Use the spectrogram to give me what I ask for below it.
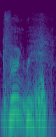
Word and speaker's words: Vyrnwy: And it's Lake Vyrnwy. – Right. – Which you've got to soften up those Ys, but that pronunciation a bit more.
